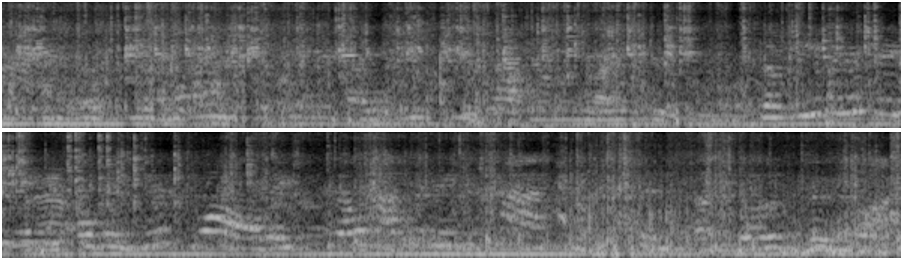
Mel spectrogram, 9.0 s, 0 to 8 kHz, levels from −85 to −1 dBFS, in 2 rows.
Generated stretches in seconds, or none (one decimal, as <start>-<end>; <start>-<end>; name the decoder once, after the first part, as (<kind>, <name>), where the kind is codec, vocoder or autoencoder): none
